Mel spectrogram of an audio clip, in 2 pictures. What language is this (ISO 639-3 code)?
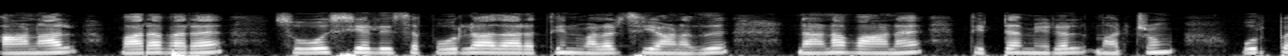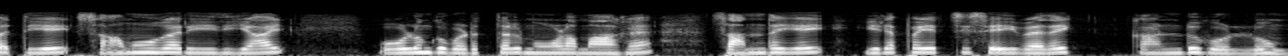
tam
